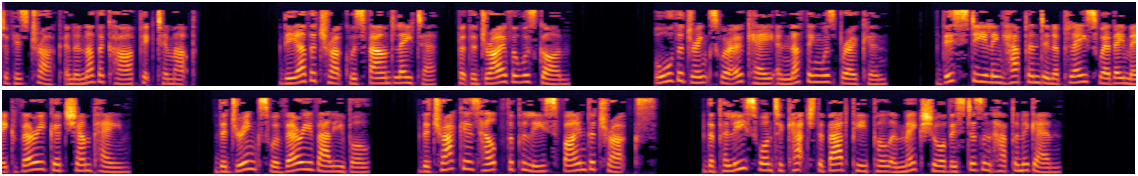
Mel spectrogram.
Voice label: English Lower Intermediate FAST Reading; Police Catch Thieves and Save Expensive Drinks

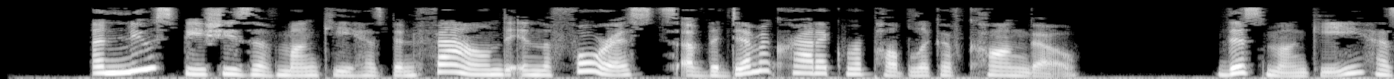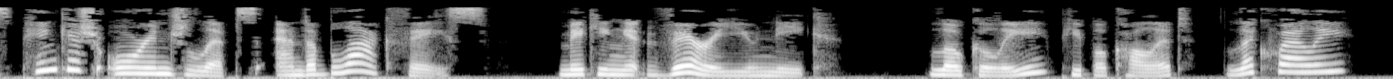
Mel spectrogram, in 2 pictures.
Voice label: english through news lower intermediate; unique monkey species found in drc forest

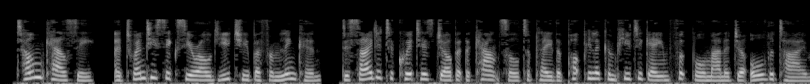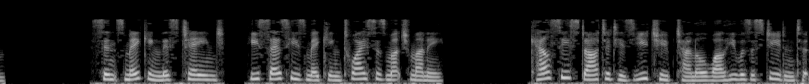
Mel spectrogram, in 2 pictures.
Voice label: English Newsroom Upper Intermediate FAST Reading; YouTuber Turns Passion for Football Manager into Fu

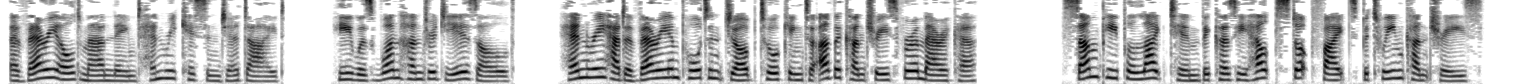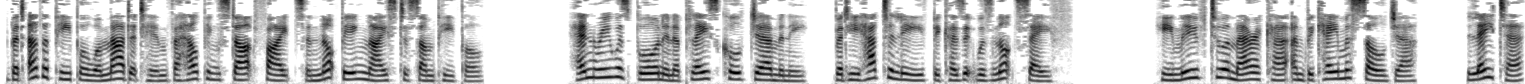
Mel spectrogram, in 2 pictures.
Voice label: English Beginner NORMAL Reading; Henry Kissinger A Very Old Man with a Big Job; English Newsroom

